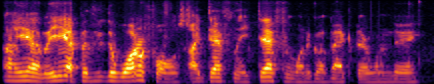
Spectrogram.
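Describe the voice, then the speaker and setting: A man's voice: medium pitch, racing. A man in his early twenties talks casually in a mid-range voice. He is a little hesitant and often repeats a word before carrying on. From South America. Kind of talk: casual chat.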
